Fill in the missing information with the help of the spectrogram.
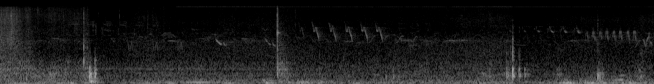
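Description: Outdoor riverbank ambience with a small bird giving quick high trills twice. A few sharp clicks come from the hook and landing net as a bream is handled and unhooked.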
